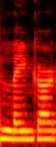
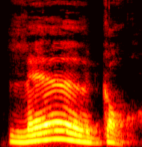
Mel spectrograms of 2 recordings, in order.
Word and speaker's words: Ladegaard: i'm going to be saying the word laneguard all through this video but it's wrong and it should be pronounced like this lego let go in a recent video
